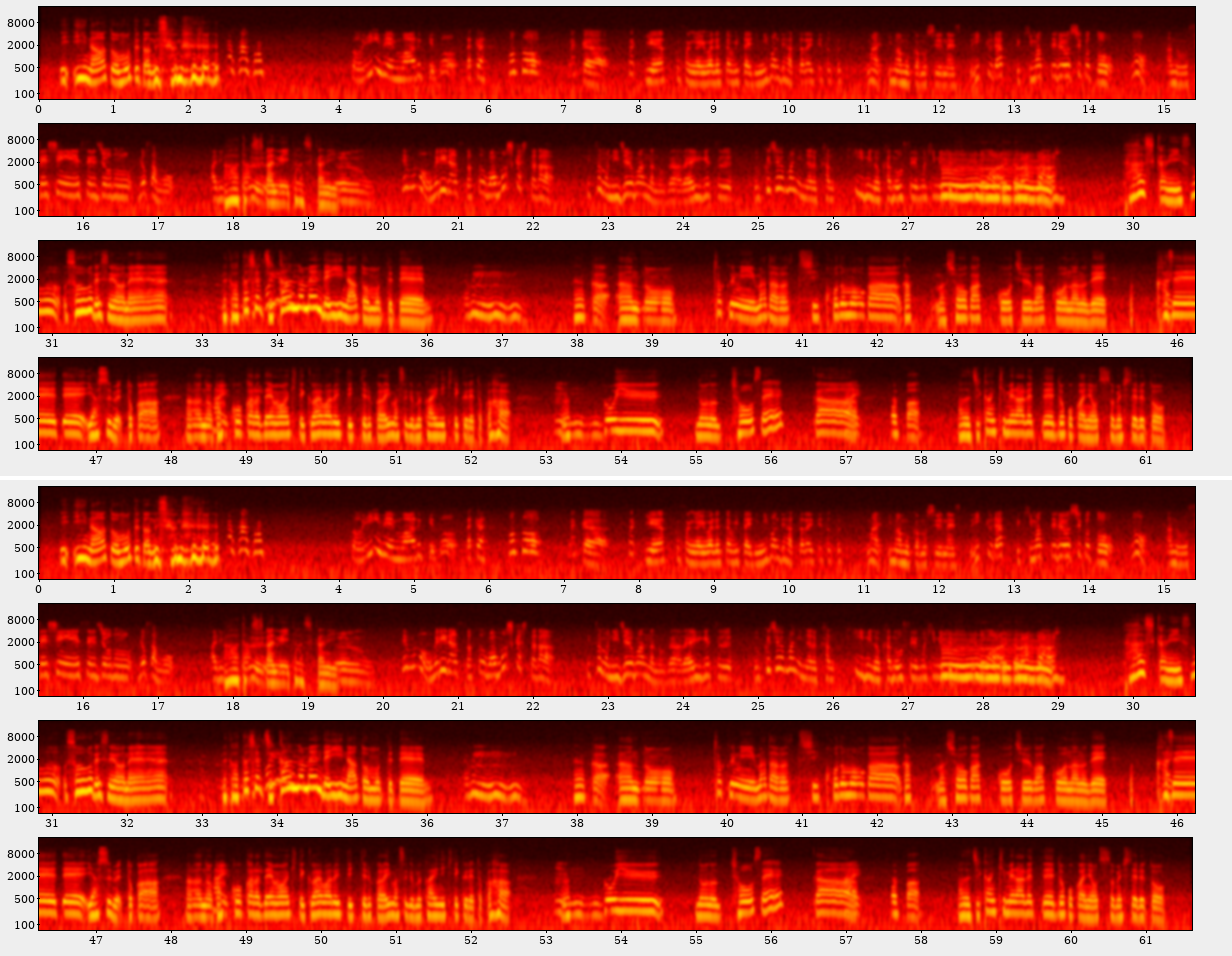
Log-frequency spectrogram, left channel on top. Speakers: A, on the left; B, on the right.
A: い、いいなと思ってたんですよね。<laughs>
B: <laughs> そう、いい面もあるけど、だから、本当なんか、さっき敦子さんが言われたみたいに、日本で働いてた時まあ、今もかもしれないですけど、いくらって決まってるお仕事の、あの、精神衛生上の良さもありつつ、
A: ああ、確かに、確かに。
B: うん。でも、フリーランスだと、はもしかしたらいつも20万なのが、来月60万になるか、いい意味の可能性も秘めてるっていうのもあるから、
A: うんうんうんうんうん。
B: <laughs>
A: 確かに、そう、そうですよね。
B: うん、
A: なんか私は時間の面でいいなと思ってて、
B: なんかそういうね、うんうんうん。
A: なんか、あの、特にまだ私、子供が、が、まあ、小学校、中学校なので、まあ、風邪で休むとか、
B: はい。
A: あの、
B: はい。
A: 学校から電話が来て具合悪いって言ってるから、今すぐ迎えに来てくれとか、
B: うんうんうん。
A: <laughs> あそういうのの調整が、
B: はい。
A: やっぱ、あの、時間決められてどこかにお勤めしてると、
